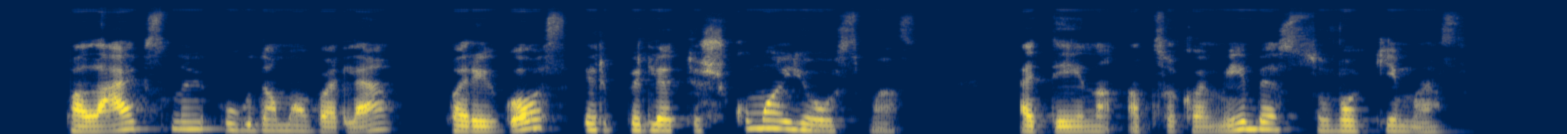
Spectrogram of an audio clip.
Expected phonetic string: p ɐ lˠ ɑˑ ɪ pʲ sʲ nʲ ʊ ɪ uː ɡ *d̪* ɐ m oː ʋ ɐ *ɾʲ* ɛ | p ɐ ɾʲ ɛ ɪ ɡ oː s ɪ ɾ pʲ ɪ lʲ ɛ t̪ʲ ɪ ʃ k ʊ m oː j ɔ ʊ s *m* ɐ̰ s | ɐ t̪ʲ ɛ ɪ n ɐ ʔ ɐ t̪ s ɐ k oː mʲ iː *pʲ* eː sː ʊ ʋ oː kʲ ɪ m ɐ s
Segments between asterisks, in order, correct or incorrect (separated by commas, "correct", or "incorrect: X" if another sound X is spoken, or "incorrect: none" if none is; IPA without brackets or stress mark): correct, incorrect: lʲ, correct, incorrect: bʲ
